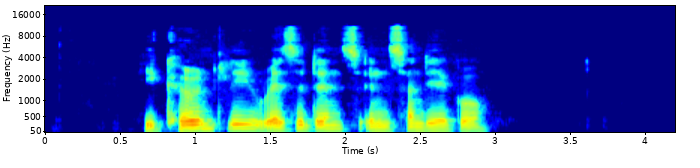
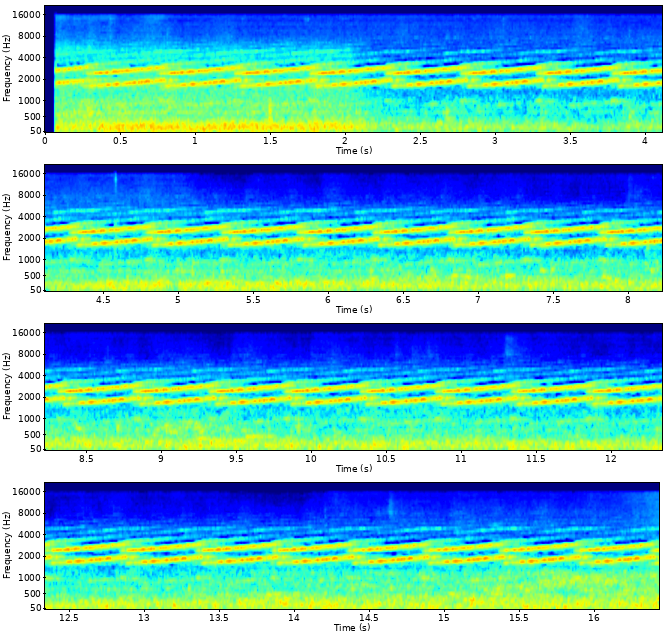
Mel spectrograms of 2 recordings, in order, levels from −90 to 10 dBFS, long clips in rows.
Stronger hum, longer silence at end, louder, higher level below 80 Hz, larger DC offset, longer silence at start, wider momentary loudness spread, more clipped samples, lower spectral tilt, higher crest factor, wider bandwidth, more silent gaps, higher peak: neither; first, 1.3 s vs 0 s; second, -24 LUFS vs -15 LUFS; second, -58 dBFS vs -40 dBFS; neither; first, 0.65 s vs 0.05 s; first, 10 LU vs 1 LU; neither; about the same, -5 dB/octave vs -4.5 dB/octave; first, 20 dB vs 12 dB; second, 11.5 kHz vs 16 kHz; neither; about the same, -6 dBFS vs -4 dBFS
